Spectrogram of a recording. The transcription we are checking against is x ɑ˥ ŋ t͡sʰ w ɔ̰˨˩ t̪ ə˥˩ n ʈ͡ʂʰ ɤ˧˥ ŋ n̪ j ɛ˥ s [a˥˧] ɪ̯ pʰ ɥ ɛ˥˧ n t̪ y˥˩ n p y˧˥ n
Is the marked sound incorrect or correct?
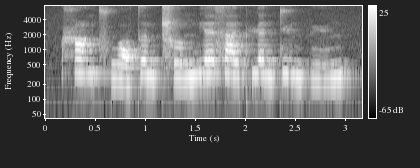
correct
